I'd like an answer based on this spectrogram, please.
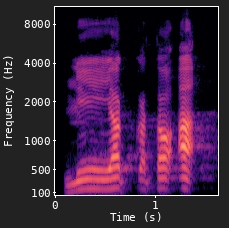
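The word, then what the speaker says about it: ليقطع: Kemudian Yaqta. Liyaqta'a. Bacanya begitu dalam Al-Quran. Liyaqta'a.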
